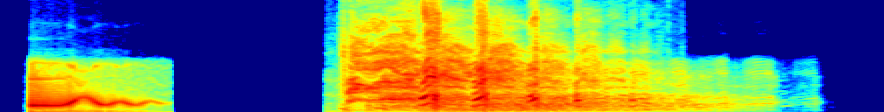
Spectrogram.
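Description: A comic 'boing' sound effect with a wobbling pitch, lasting under a second, then after a short gap a noisier comic sound effect of about two seconds, with several quick rising chirps, fading out.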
